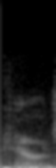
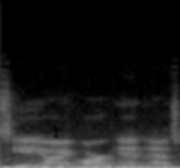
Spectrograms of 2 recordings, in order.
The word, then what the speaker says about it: Cairns: to the city of Cairns. It's spelled like Cairns, C-A-I-R-N-S, but it's pronounced Cairns. This is where the Great Barrier Reef is.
